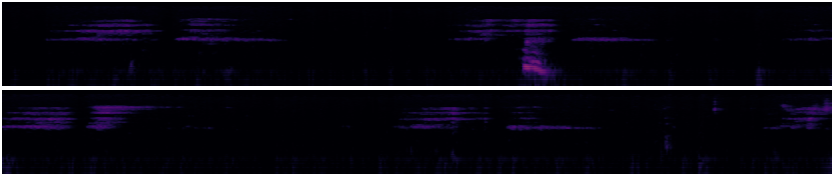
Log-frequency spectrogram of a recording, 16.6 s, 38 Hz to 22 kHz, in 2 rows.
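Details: Boyfriend's snoring: quiet snoring breaths about every four seconds, roughly 15 a minute, with one louder snort over a faint room hum.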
